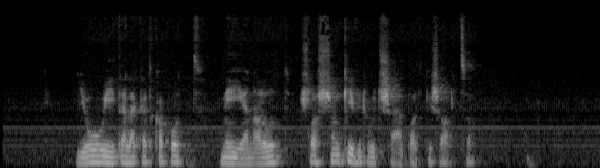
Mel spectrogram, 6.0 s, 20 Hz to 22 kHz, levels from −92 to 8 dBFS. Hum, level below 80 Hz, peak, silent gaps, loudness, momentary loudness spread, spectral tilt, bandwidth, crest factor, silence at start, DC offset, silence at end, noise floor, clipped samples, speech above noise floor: none; -70 dBFS; -16 dBFS; none; -35 LUFS; 12 LU; -6 dB/octave; 16 kHz; 20 dB; 0.75 s; under 0.1%; 1.25 s; -66 dBFS; under 0.1%; 31 dB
